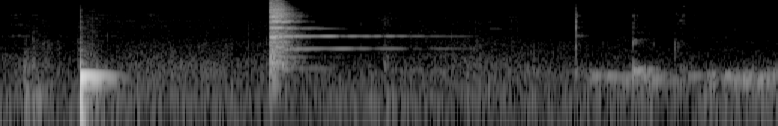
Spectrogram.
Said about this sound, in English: Here. Give me a clink that glass.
